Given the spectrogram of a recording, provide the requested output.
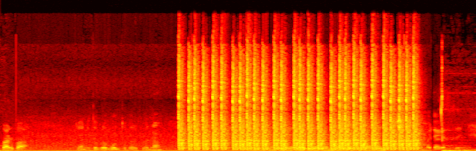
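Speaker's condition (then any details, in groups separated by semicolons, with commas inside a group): No condition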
